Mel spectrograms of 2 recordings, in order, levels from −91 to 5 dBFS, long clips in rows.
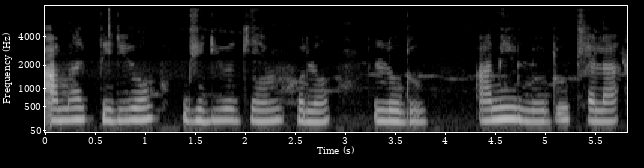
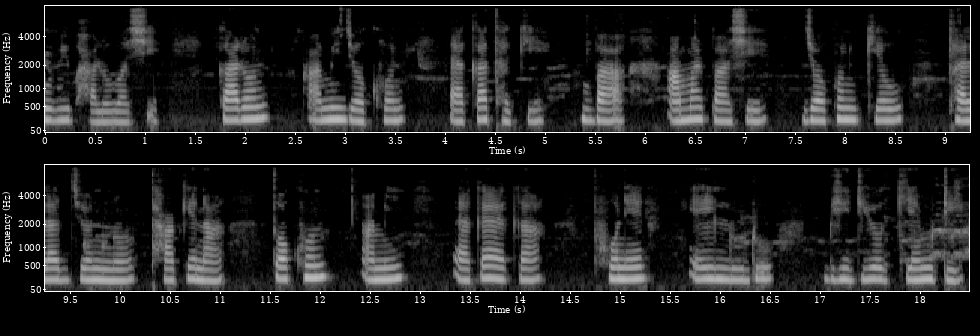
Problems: none marked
